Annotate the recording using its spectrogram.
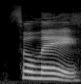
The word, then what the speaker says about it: Soleil: All of them are so great, but Kid 90 with Solol Moonfry. My childhood. – Solol? – Wait, did I say it wrong? How do you say it? Soleil.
